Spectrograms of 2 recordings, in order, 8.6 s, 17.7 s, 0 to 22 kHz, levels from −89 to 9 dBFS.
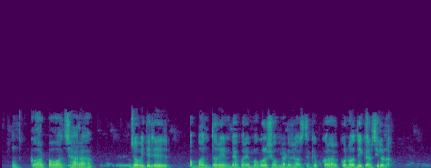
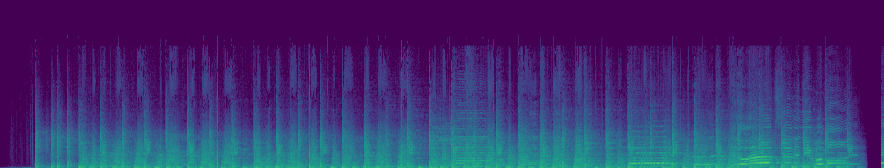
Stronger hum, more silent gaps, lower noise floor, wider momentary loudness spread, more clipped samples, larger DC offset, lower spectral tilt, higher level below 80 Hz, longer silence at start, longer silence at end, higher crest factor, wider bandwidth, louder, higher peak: neither; neither; second, -52 dBFS vs -59 dBFS; first, 13 LU vs 6 LU; neither; neither; about the same, -6 dB/octave vs -5.5 dB/octave; about the same, -48 dBFS vs -46 dBFS; second, 0.25 s vs 0.5 s; first, 0.8 s vs 0 s; about the same, 18 dB vs 20 dB; second, 7.6 kHz vs 16 kHz; first, -19 LUFS vs -27 LUFS; first, -2 dBFS vs -8 dBFS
